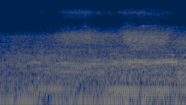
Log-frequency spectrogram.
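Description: Street traffic: a passing motor vehicle, its noise swelling over the two seconds.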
